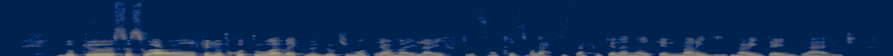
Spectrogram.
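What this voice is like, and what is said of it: Strong accent. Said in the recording (French): “je le dis avec mon accent claqué, désolé, vous allez devoir le supporter toute l'année”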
